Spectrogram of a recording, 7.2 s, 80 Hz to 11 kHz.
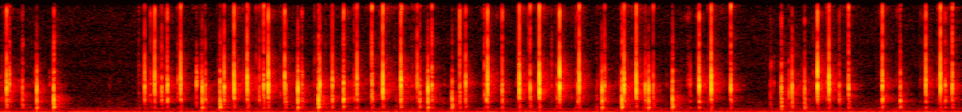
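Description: Two hands type steadily with their fingertips on a full-size mint-green Cyberboard R3 mechanical keyboard with a metal case, plastic keycaps and Holy Panda switches, resting on a desk. About fifty crisp, bright, short clacks come in quick runs after a brief pause near the start, over a faint steady low hum.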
